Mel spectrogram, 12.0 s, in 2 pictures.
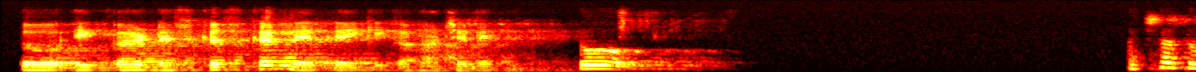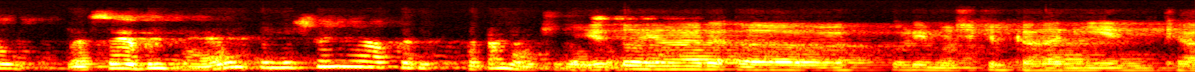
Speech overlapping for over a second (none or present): none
